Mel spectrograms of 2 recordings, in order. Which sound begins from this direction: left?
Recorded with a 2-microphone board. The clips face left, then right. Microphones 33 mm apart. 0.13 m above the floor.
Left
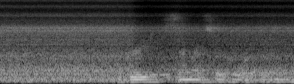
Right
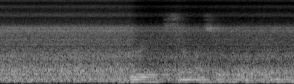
A man speaking, at 1.2 s.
